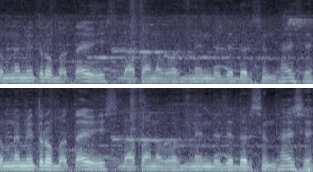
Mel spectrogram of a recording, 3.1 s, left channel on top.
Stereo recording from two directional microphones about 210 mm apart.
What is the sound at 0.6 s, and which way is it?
Speech, 20° right (ahead or behind).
